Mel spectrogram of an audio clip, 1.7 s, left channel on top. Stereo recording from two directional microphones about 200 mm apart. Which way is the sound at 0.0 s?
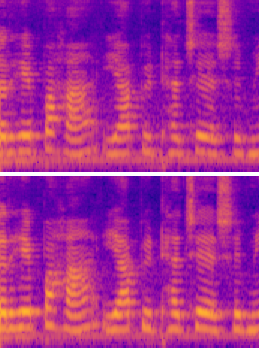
35° right (ahead or behind).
